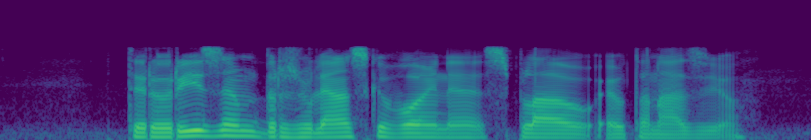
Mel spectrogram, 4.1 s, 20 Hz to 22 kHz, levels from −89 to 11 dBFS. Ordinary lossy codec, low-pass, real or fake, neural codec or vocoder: none; 5.4 kHz; real; none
